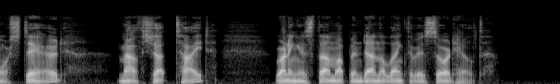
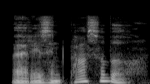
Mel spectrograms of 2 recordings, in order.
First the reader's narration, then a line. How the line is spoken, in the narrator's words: Dashiva muttered into the silence, but nearly under his breath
